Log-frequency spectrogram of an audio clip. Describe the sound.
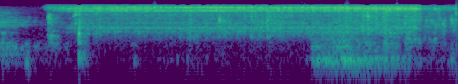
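Tap water runs steadily as containers are rinsed. A continuous hissing splash begins after a brief quiet moment and holds at an even level, and a fuller, lower gushing tone joins for the last second.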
